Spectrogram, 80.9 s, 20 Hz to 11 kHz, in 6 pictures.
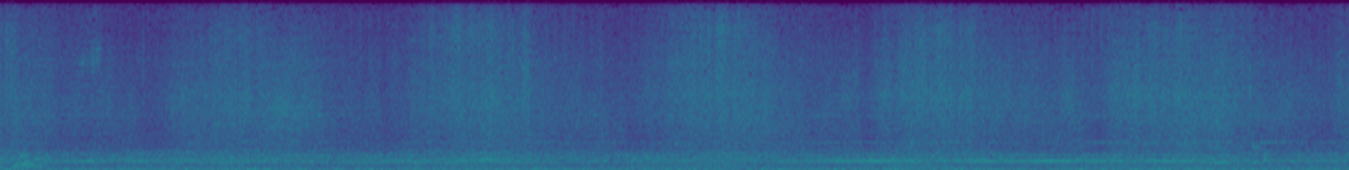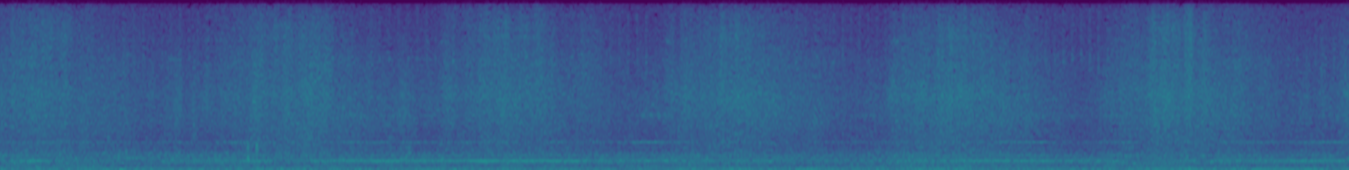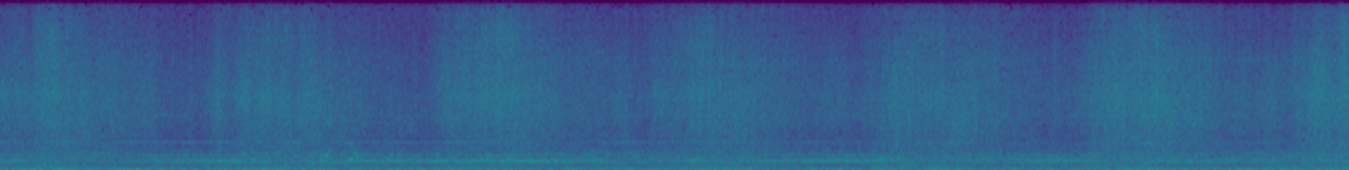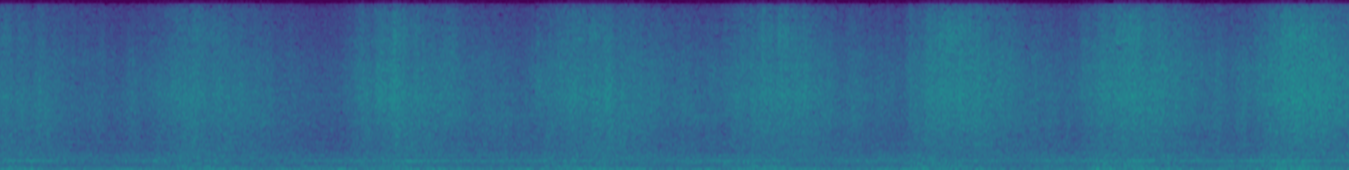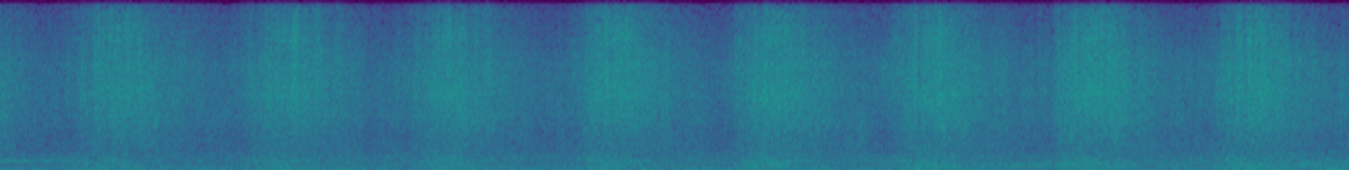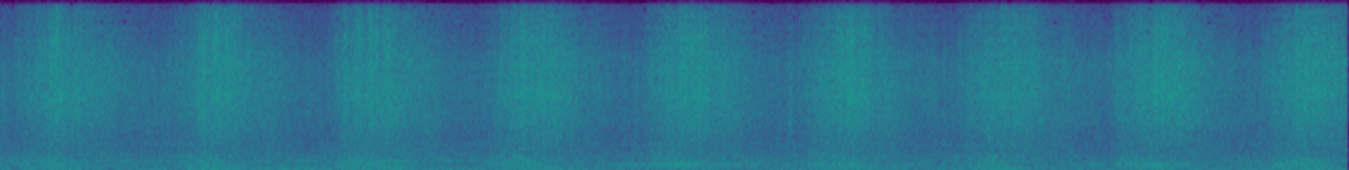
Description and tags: Field recording of a wind turbine in the terra alta region of Spain. Microphone located at the base of the turbine.
recording chain - Rode NTG3 - AD261 - Zoom h4
field-recording, turbine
